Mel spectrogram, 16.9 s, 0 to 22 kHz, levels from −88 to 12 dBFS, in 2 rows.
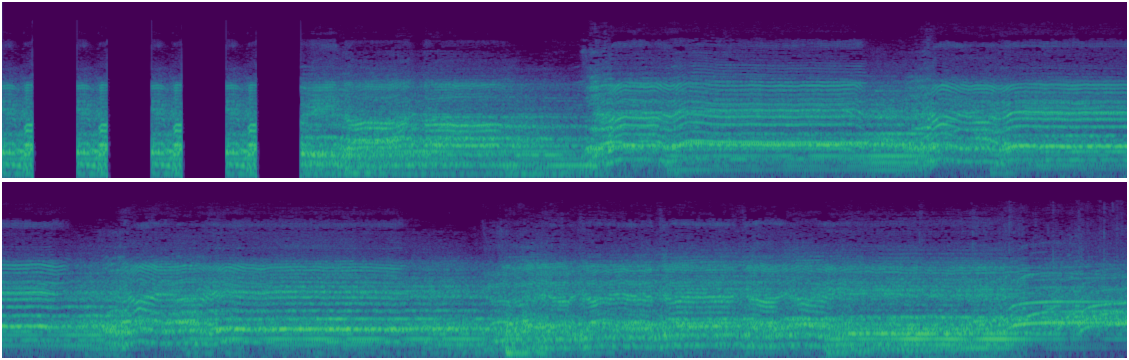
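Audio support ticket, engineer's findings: Stutter with silent gaps, 0.00 to 2.24 s, already under way at clip start. Likely a playback or stream stall, with each retry replaying the last 224 ms buffer fragment before running dry. Audible as the same short burst repeating three times, every 559 ms, separated by 335 ms of dead digital silence. The audio that should have played in those gaps is lost.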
